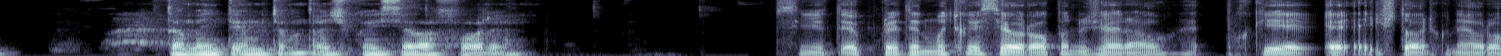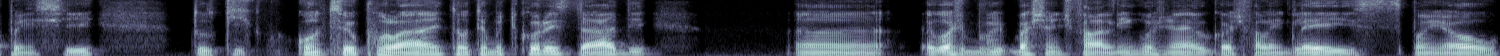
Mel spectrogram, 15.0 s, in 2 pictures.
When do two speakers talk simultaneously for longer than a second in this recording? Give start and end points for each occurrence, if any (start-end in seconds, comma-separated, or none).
none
